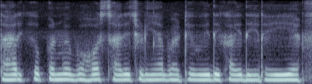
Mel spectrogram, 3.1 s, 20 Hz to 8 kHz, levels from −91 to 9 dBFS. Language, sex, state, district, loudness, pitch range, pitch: Hindi, female, Jharkhand, Ranchi, -13 LUFS, 180-185 Hz, 185 Hz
